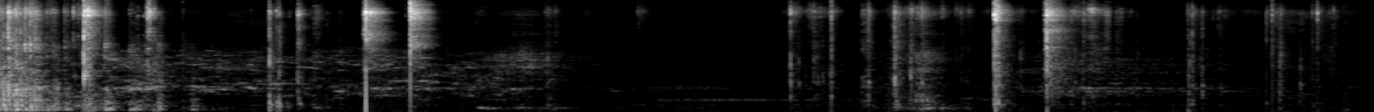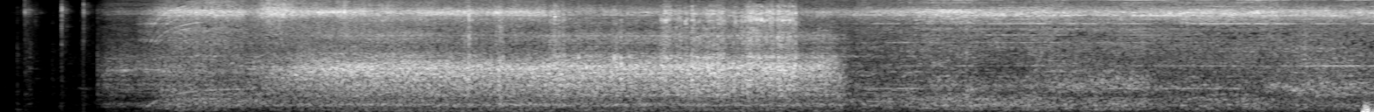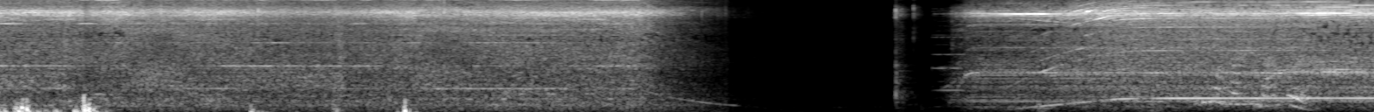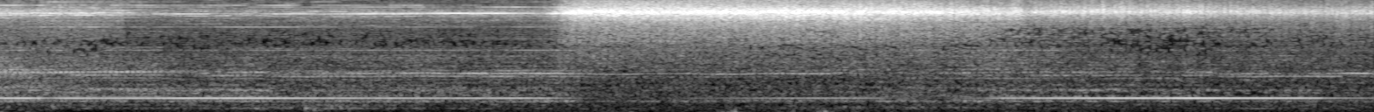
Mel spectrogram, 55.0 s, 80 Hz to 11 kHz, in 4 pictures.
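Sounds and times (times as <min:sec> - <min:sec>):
stick vacuum cleaner motor whine: 0:14.7 - 0:34.8, 0:36.9 - 0:54.9.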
